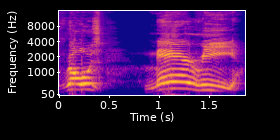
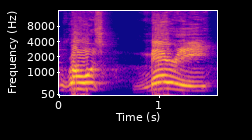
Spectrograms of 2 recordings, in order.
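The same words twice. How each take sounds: First: The name ends with a sound like Mary. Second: The name ends with a sound like merry. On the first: The speaker calls it right. "It's Rosemary. M A R Y. Mary. Like Mary had a little lamb" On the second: The speaker calls it wrong. "not Rosemary, like Merry Christmas"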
